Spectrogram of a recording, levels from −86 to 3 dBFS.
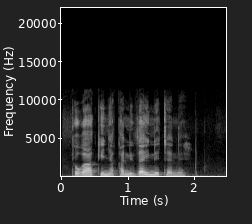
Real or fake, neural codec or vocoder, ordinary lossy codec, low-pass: real; none; none; none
